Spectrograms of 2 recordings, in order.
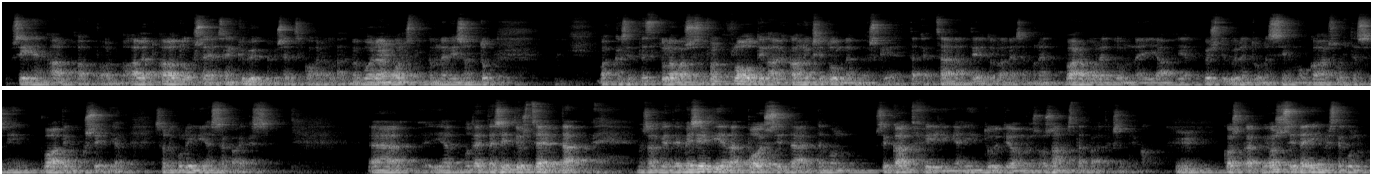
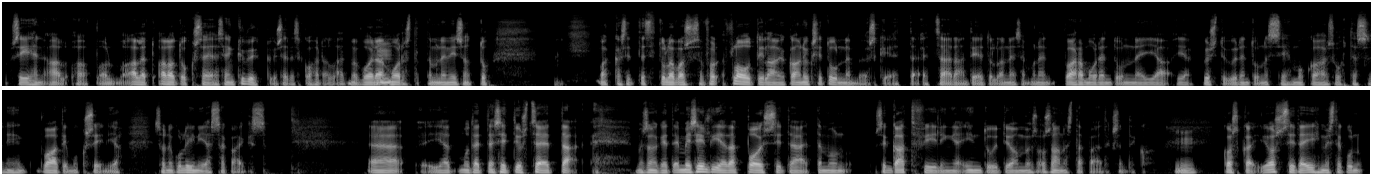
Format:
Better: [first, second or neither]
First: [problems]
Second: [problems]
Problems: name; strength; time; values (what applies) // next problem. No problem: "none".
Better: second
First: off-mic speech; far // room echo; noticeable; dies away in 0.6 s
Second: none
